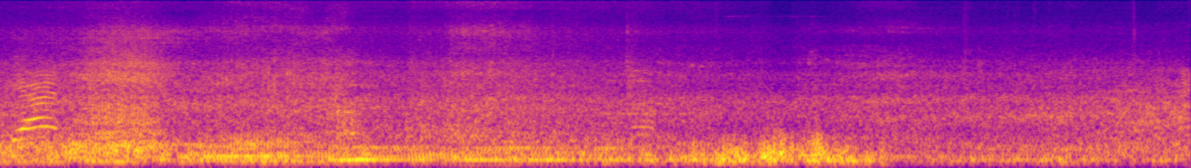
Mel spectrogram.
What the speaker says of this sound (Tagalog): May maraming sasakyan.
